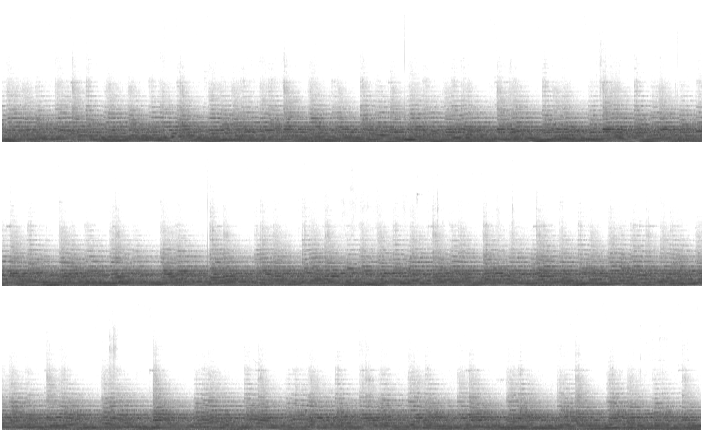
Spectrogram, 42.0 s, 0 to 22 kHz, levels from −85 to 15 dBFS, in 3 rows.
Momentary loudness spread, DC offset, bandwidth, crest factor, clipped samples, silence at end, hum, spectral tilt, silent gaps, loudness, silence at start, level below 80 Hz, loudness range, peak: 2 LU; under 0.1%; 8.6 kHz; 14 dB; under 0.1%; 0 s; none; -6 dB/octave; none; -14 LUFS; 0 s; -48 dBFS; 1 LU; -2 dBFS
